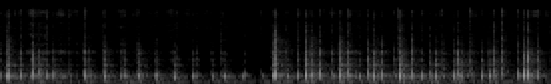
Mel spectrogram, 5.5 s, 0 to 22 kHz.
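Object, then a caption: Small rigid plastic case. A closed, hollow, palm-sized, cream-white rigid plastic skin care product case lying on a fabric bed cover is tapped and scratched with the fingertips and nails of one hand. Quick, dry, hollow knocks centered around 340 Hz come in a steady patter with light scratchy clicks. After a brief lull near the middle, the taps resume, slightly louder.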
